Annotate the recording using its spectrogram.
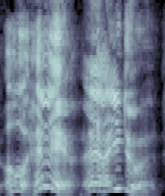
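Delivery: high, loud, surprised hello; lifted, effusive "hey!"; delighted greeting. Retold or imitated. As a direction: greet a new buddy with hammed-up glee.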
